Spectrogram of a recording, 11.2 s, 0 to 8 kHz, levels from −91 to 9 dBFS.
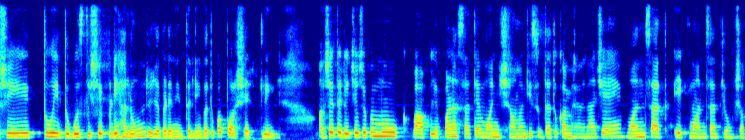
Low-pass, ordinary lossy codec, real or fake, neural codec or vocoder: none; none; fake; codec, 16 kHz, 2 kbps, FunCodec, trained on LibriTTS, 25 frames a second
